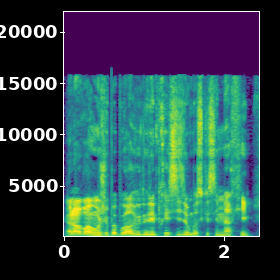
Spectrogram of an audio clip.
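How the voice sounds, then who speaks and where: Young man, joking reaction commentary, laughs often, mid pitch, soft music behind. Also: fairly even intonation, racing, clear, resonant tone. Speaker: YouTuber reacting to videos.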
